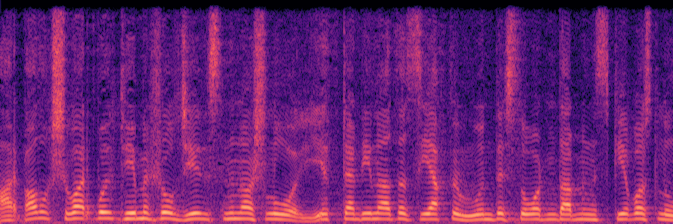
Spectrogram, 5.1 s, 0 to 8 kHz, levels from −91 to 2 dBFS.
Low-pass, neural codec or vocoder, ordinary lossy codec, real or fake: none; codec, 16 kHz, 0.5 kbps, FunCodec, trained on LibriTTS, 25 frames a second; none; fake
